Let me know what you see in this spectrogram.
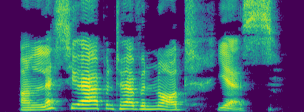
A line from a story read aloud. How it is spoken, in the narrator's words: Victor said dryly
